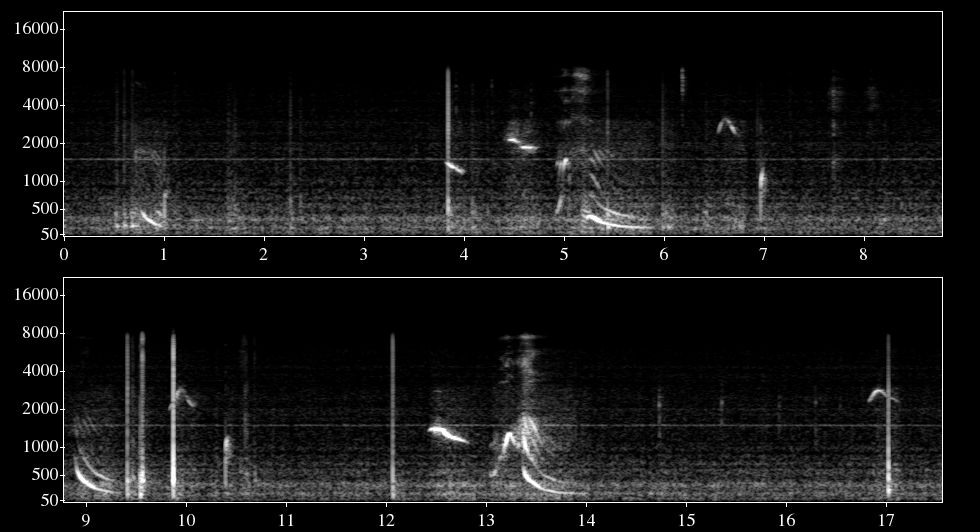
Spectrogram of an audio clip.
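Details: Parent's tic attack after a stressful day of phone calls, while on antibiotics, steroids and Tylenol for a bad ear infection and off Benadryl: scattered brief squeaks, whistle-like calls and clicks in a quiet room, vocal tics.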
